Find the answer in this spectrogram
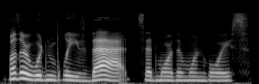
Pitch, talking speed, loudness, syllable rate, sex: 195 Hz, 210 wpm, -19 LUFS, 6.1 syllables/s, female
